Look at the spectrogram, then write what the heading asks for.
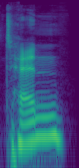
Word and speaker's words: X: 8 iPhone 10 but it's an X but you pronounce it as ten okay great mid um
